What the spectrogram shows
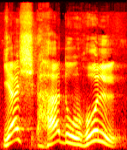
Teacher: ہا کو بھی کلیئر رکھنا ہے حلق کے نیچے والے حصے سے, اور یہ بھی ہا حلق کے نیچے والے حصے سے.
